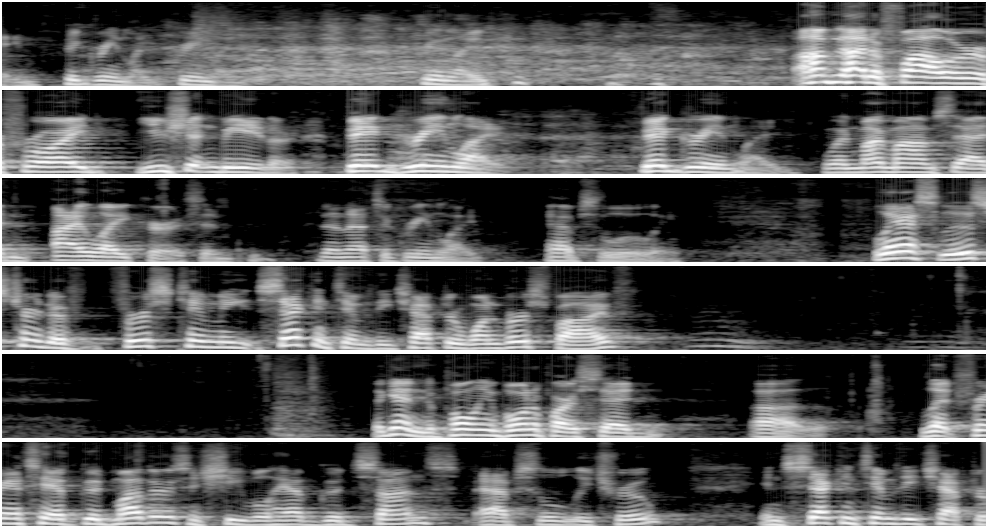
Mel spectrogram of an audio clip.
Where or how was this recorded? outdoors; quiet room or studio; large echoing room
large echoing room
